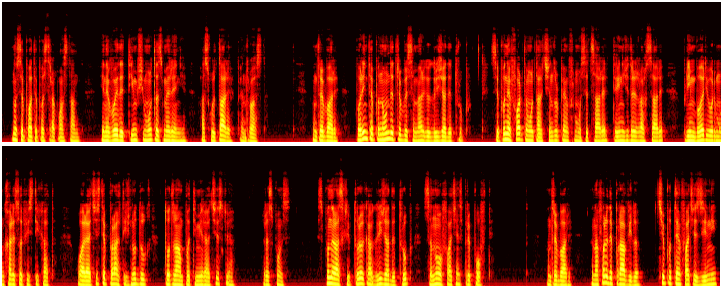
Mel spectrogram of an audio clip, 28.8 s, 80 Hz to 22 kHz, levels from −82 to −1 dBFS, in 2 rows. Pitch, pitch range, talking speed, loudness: 130 Hz, 115-145 Hz, 150 wpm, -20 LUFS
